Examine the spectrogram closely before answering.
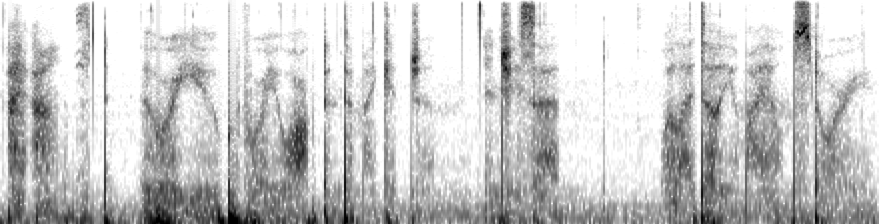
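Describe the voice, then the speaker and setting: A woman whispering softly and breathily as an ASMR host, reading stories and chatting casually. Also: rough recording. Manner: whispering throughout, soft and breathy. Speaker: ASMR reader and channel host.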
